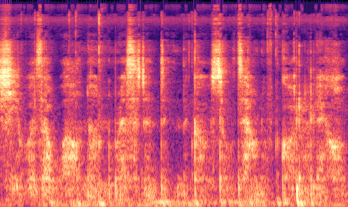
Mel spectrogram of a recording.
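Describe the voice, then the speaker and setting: Someone whispers. The pace is fairly quick. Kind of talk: ASMR true crime narration. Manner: whispered.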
